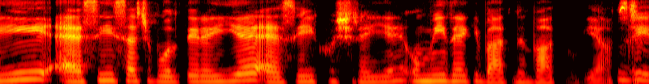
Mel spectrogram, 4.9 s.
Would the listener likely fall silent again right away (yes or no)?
no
